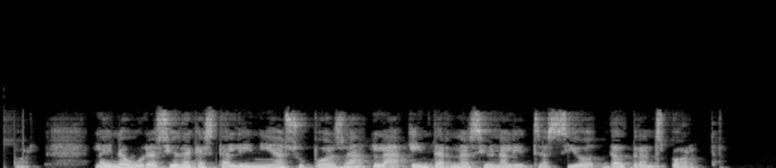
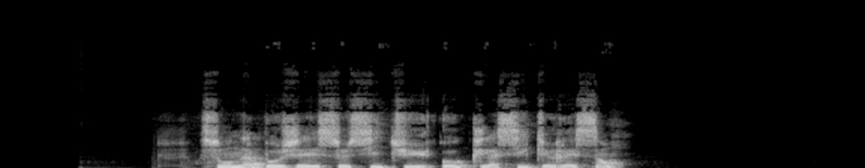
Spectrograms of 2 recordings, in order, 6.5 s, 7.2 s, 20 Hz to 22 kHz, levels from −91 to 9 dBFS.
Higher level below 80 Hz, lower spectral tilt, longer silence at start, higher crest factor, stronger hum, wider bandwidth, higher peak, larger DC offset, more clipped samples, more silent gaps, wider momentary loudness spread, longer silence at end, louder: second, -54 dBFS vs -48 dBFS; about the same, -5.5 dB/octave vs -4.5 dB/octave; second, 0.1 s vs 1.7 s; about the same, 14 dB vs 14 dB; neither; second, 8 kHz vs 9.6 kHz; about the same, -2 dBFS vs -2 dBFS; neither; neither; neither; first, 10 LU vs 5 LU; second, 0.45 s vs 2 s; about the same, -16 LUFS vs -14 LUFS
